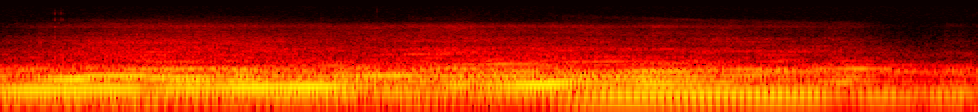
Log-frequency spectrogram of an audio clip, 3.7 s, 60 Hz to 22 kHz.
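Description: A loud car engine revs and growls steadily as it rolls slowly past the window at about 20 miles per hour, the rumbling tone rising and shifting for several seconds before easing slightly at the end.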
